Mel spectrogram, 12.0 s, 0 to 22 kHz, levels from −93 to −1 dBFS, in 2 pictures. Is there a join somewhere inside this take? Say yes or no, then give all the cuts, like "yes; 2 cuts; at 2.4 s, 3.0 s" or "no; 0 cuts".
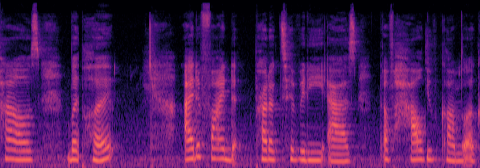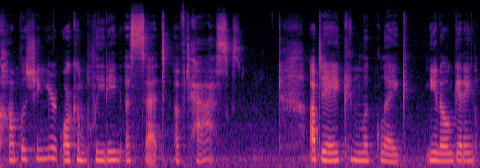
yes; 6 cuts; at 1.0 s, 4.8 s, 5.3 s, 5.8 s, 6.7 s, 10.0 s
